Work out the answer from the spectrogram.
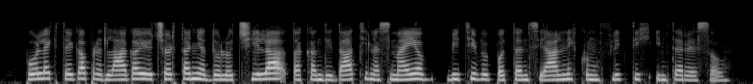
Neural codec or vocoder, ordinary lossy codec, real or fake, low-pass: none; none; real; 7.2 kHz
